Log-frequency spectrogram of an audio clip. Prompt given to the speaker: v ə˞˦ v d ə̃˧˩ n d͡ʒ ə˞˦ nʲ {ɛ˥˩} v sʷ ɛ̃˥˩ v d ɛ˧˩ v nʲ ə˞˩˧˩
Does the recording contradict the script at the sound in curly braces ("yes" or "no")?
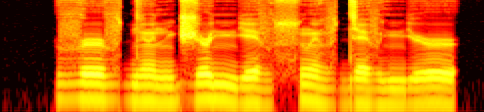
yes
